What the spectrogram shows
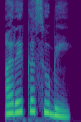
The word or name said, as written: ಅರೆಕಸುಬಿ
